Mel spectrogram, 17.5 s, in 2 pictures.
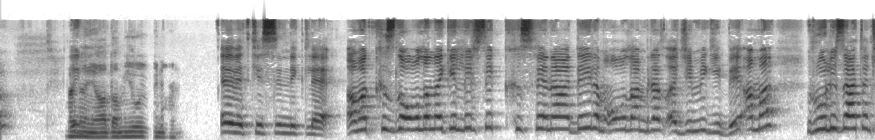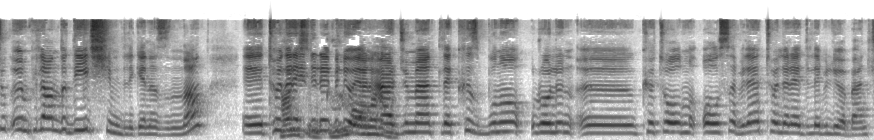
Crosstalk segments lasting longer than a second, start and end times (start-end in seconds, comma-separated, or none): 11.5-12.8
